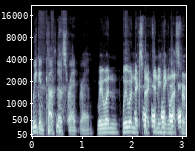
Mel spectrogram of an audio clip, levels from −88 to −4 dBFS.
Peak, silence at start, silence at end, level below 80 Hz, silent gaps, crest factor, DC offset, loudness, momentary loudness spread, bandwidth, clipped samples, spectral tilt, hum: 0 dBFS; 0 s; 0 s; -52 dBFS; none; 14 dB; under 0.1%; -14 LUFS; 10 LU; 19 kHz; under 0.1%; -4.5 dB/octave; none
